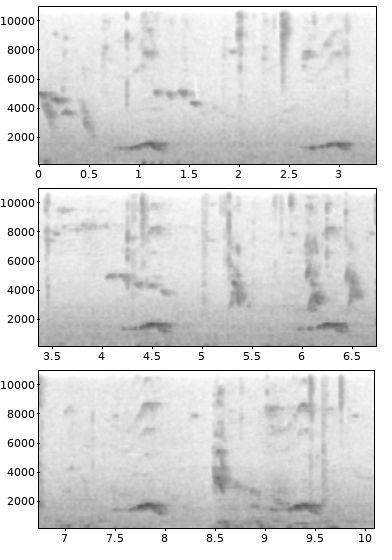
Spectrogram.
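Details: Parrot filmed in the morning with natural sound: a loud, screechy rising-falling call repeated about every one and a half seconds, six times, with softer high chirps from other birds behind.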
